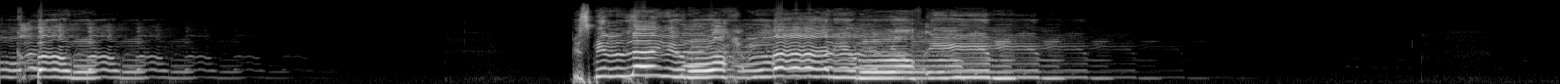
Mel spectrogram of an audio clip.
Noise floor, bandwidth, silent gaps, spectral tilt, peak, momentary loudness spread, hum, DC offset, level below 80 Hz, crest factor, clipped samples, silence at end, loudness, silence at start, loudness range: -68 dBFS; 18 kHz; none; -2.5 dB/octave; 0 dBFS; 18 LU; none; under 0.1%; -54 dBFS; 16 dB; 0.2%; 4.5 s; -11 LUFS; 0 s; 16 LU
